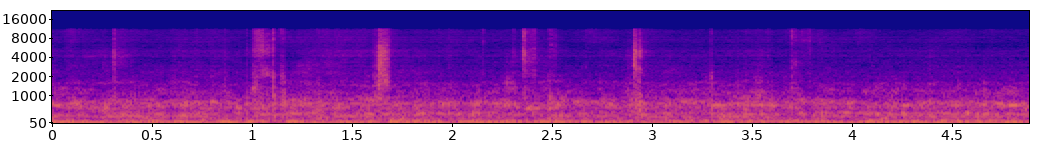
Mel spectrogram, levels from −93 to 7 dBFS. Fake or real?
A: fake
